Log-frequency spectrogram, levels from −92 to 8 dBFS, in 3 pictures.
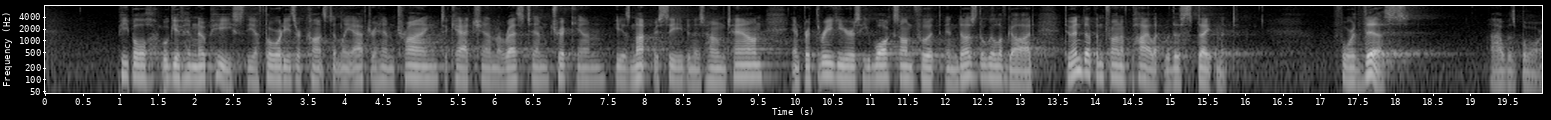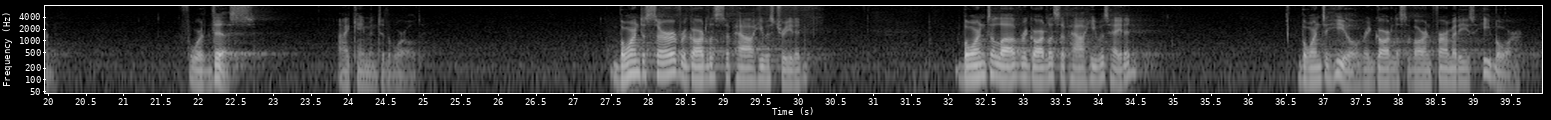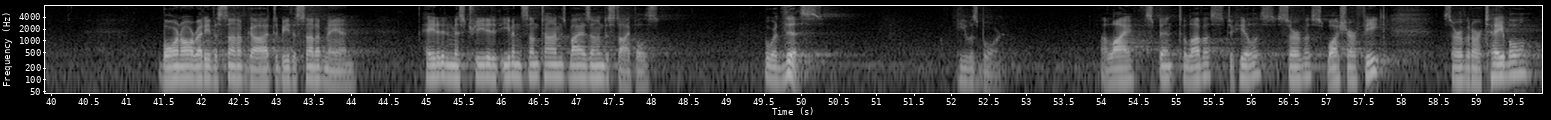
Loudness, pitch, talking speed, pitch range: -30 LUFS, 110 Hz, 135 wpm, 100-120 Hz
